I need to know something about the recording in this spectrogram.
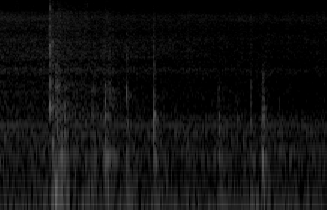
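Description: Spatula stirring and scraping thick zucchini puree in a kitchen machine's stainless steel bowl: a few soft scrapes and light knocks, irregularly spaced, over a faint steady hum.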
